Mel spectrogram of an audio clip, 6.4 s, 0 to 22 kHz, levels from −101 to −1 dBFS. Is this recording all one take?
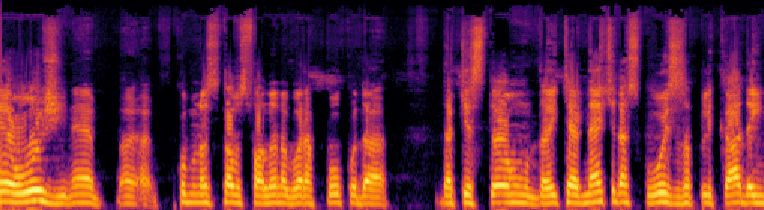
yes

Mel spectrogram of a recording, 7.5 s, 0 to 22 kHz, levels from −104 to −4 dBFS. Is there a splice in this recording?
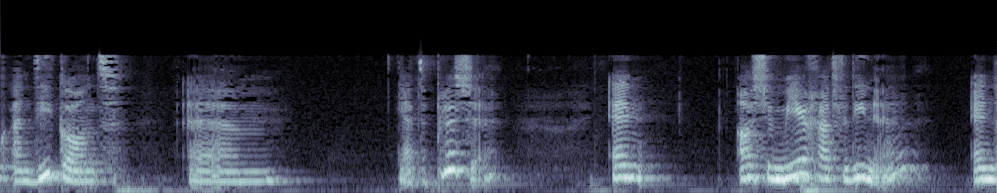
no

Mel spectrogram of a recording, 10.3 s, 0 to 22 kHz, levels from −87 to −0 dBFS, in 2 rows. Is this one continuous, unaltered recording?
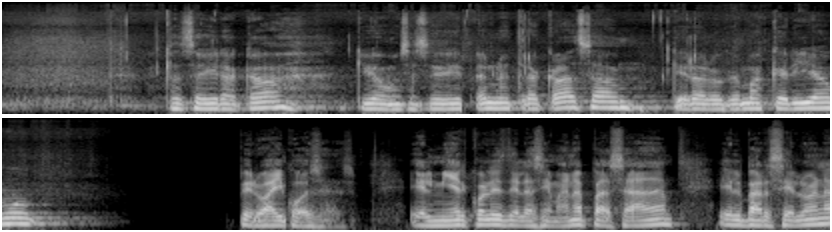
no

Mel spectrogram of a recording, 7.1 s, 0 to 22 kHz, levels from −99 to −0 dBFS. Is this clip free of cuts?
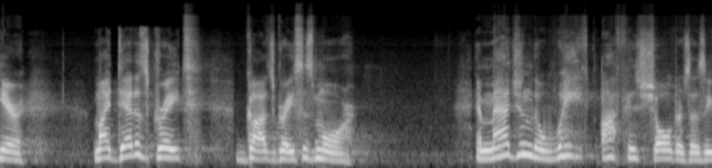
no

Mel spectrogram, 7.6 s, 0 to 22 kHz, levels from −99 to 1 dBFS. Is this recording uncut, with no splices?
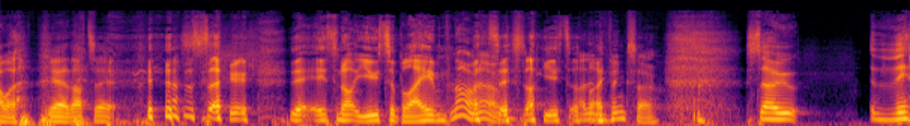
yes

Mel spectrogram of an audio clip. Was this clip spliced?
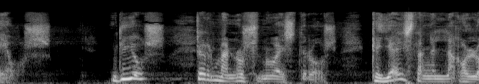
yes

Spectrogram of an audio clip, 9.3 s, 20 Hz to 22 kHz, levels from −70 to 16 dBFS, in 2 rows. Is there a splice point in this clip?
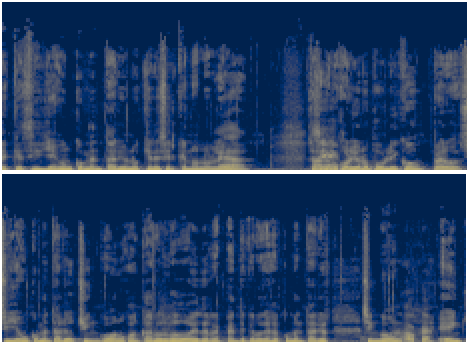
yes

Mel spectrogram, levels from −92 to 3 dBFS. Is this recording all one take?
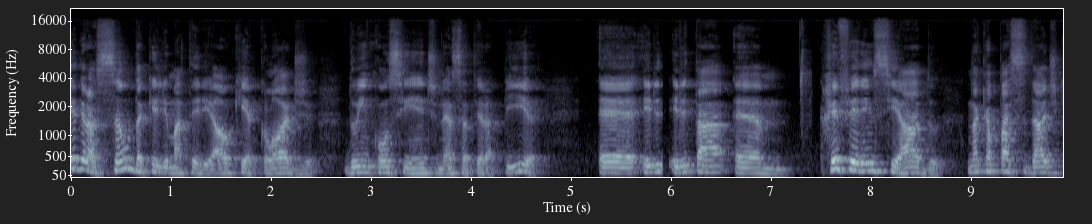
no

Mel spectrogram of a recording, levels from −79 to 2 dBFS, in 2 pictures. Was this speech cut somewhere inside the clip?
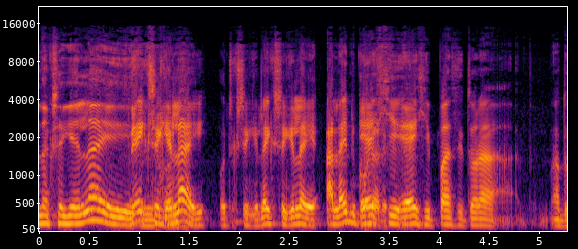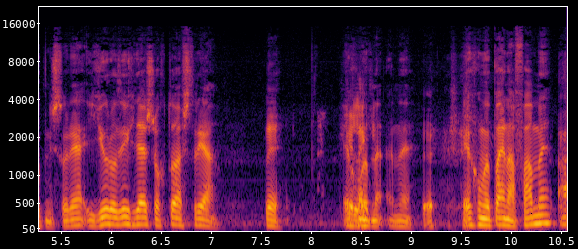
yes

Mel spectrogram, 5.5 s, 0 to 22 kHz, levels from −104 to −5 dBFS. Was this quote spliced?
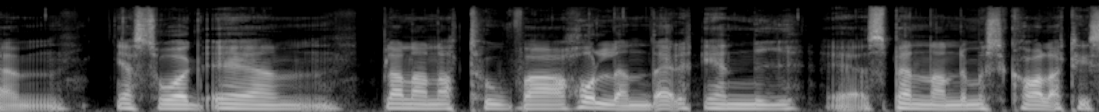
yes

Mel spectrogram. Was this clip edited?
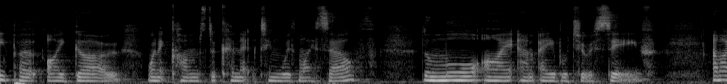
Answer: no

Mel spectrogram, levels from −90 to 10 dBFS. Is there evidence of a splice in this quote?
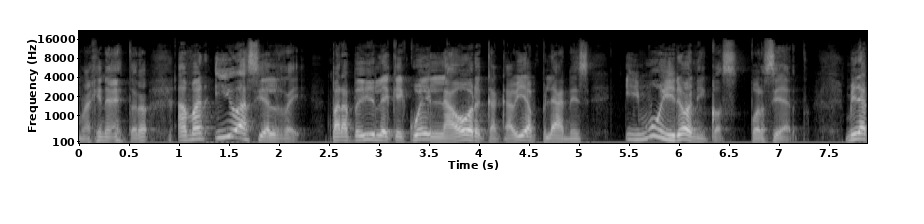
yes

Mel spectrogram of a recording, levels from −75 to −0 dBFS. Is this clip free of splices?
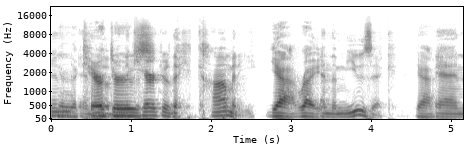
no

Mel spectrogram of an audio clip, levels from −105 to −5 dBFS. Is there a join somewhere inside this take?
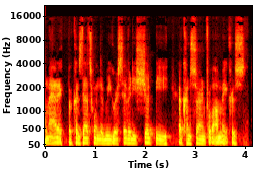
no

